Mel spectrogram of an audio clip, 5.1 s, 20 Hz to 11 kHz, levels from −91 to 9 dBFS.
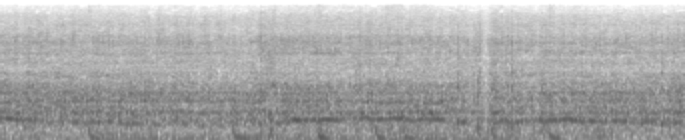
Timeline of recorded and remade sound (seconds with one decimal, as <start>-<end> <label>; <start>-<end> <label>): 0.0-1.4 remade; 1.4-2.1 recorded; 2.1-3.7 remade; 3.7-4.3 recorded; 4.3-5.1 remade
